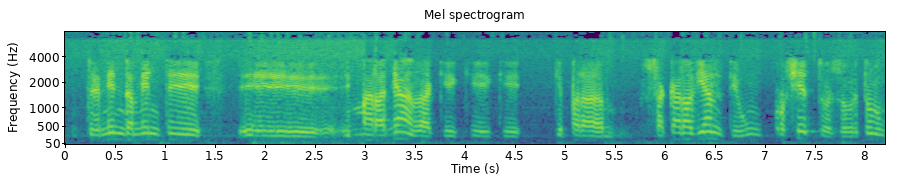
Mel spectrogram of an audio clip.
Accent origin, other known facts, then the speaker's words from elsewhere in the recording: Pontevedra, Galicia, Spain; now in Vigo, Spain; eu son pontevedrés, aínda que vivo fai moitos anos en Vigo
